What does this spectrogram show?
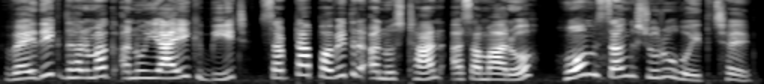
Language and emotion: Maithili, neutral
